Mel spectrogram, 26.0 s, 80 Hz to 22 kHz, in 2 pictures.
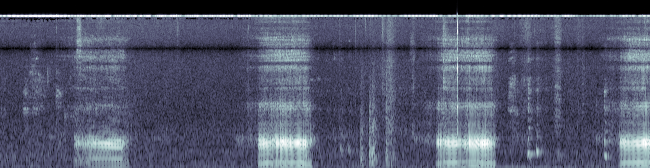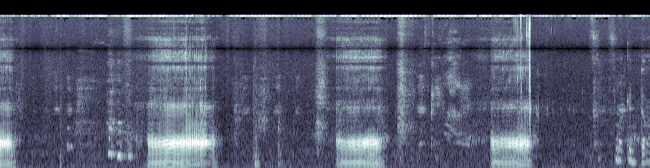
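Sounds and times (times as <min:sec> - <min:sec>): man snoring loudly: 0:01.4 - 0:02.6, 0:04.8 - 0:06.4, 0:08.5 - 0:10.0, 0:12.2 - 0:13.4, 0:15.7 - 0:17.4, 0:19.5 - 0:20.8, 0:22.8 - 0:23.7.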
